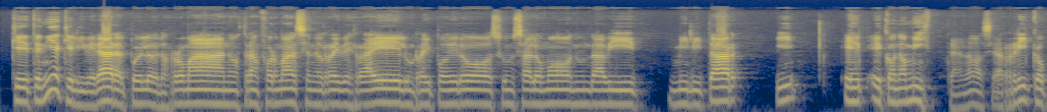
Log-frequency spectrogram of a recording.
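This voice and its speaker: Argentine man leading a lively Bible study. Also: mid-range voice. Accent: Argentine Spanish. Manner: conversational, often ends with a questioning tag and fills with a drawn filler; lively, reads scripture passages aloud between remarks. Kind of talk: informal Bible study commentary.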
